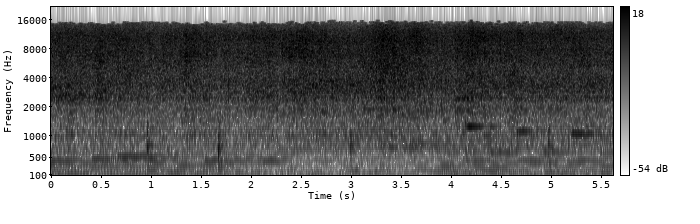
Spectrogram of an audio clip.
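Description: Raw pork pieces with garlic and shallots sizzling in a hot stainless steel skillet while being stirred with a wooden spatula, with a steady frying hiss. The spatula knocks against the pan a few times.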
